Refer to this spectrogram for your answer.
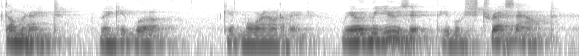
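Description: A man talks with fairly even intonation and long, frequent pauses. Noticeable background noise is present. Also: medium pitch for a man, moderate pace. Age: 70s. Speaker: Buddhist monk teacher. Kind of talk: dharma talk. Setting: monastery. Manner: halting.

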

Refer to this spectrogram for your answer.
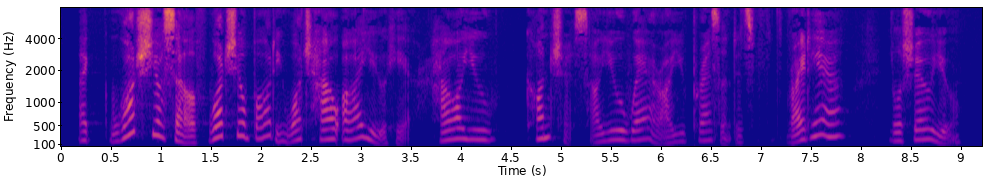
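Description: A woman at medium pitch speaks fairly slowly with an English accent and very wide pitch swings against a quiet background. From southern England. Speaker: meditation teacher. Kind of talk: dharma talk. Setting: meditation retreat center.

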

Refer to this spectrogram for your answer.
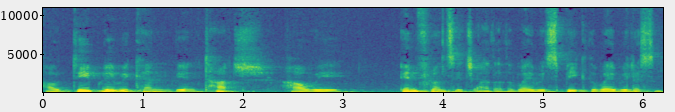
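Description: A dark, mellow, somewhat breathy voice with lively intonation at a moderate pace. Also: man, medium pitch for a man. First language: not English. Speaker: Buddhist monk and meditation teacher. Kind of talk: dharma talk. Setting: meditation retreat.

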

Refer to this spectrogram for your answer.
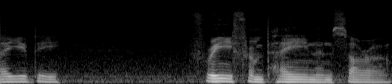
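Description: A man's very slow, medium-pitched voice with fairly even intonation, a calm, warm tone and a dark, mellow tone. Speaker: meditation teacher. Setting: meditation retreat. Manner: slow, gentle, soft-spoken with long pauses; calm, warm, reflective.

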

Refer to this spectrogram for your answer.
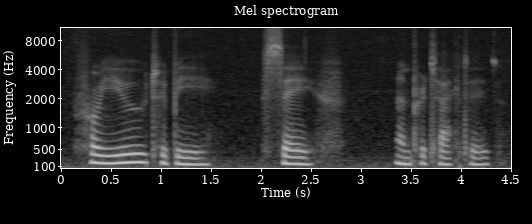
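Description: The speaker uses a gentle, calm tone and moves at a very slow pace. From Iran. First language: Persian. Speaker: meditation teacher. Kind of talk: guided meditation, with a talk on practice. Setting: meditation retreat hall. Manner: slow, soft, gentle, calm pacing with long pauses.

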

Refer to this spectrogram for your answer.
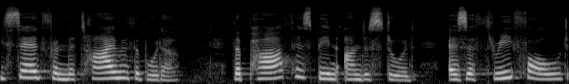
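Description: Here a woman speaks at a high pitch. Her pace is fairly slow. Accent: Australian. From Australia. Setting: meditation retreat center.

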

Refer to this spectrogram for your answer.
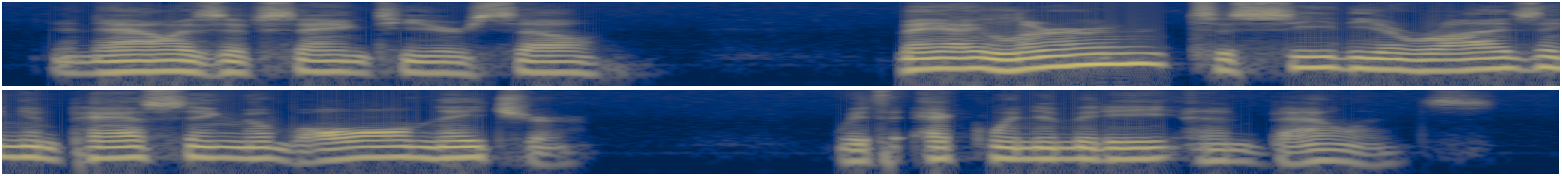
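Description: A man talks at a medium pitch and a fairly slow pace, his tone dark and mellow with ordinary pitch variation. The sound is dry and close, with no echo. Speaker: meditation teacher. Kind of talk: guided meditation with repeated loving phrases. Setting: meditation hall with group. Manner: slow, gently repetitive phrasing; soft-spoken, calm and soothing.

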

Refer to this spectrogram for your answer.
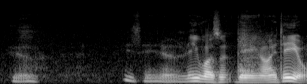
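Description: A man speaks with a southern English accent. His pitch swings very widely. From London, England. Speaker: Buddhist monk and meditation teacher. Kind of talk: dharma talk with Q&A; guided meditation. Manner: halting, with frequent fillers.

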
